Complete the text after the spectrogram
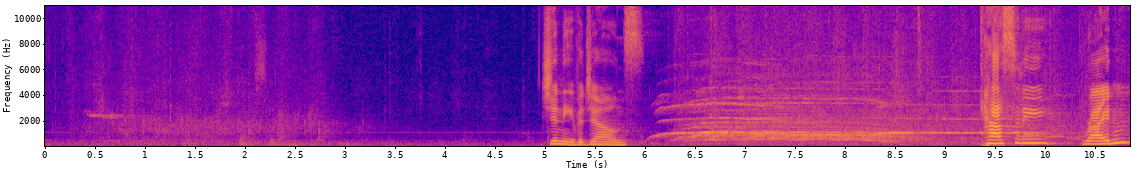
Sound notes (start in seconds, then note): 0.4 audience applauds; 6.1 audience cheers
